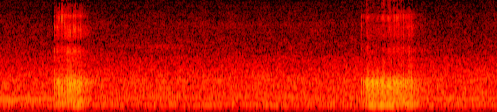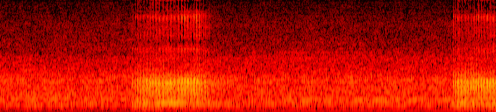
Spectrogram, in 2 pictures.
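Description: A Pekingese dog snores in slow, raspy breaths, each lasting about half a second to a second.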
